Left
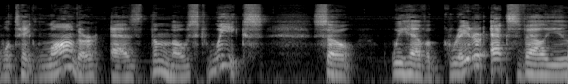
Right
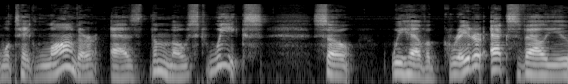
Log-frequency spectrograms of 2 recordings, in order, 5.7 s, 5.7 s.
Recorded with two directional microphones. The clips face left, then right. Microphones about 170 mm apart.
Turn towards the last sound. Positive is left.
turn(degrees=-55)  # may be behind; listen again after turning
